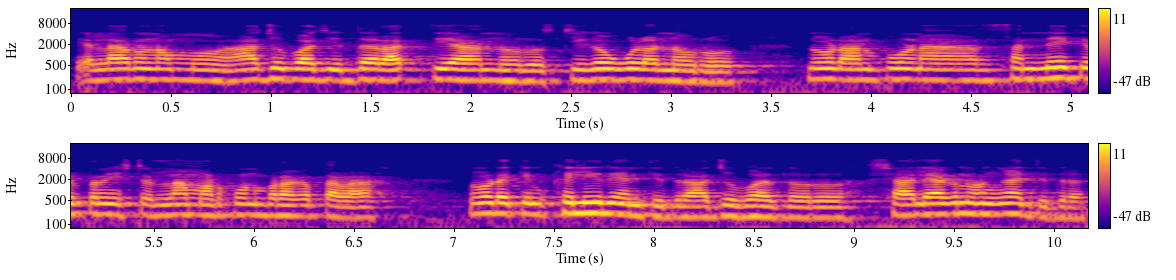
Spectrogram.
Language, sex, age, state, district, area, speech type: Kannada, female, 30-45, Karnataka, Dharwad, urban, spontaneous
